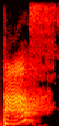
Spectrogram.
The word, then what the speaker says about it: paz: We add that E sound at the end in words ending with S or Z.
